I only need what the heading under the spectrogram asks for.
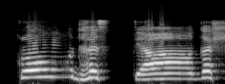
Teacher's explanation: ಧ ಮಹಾಪ್ರಾಣ ನಂತರ ವಿಸರ್ಗದ ಉಚ್ಚಾರಣೆ ಸ್, ಮುಂದಿನ ಅಕ್ಷರ ತ್ಯಾ ಇದೆ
